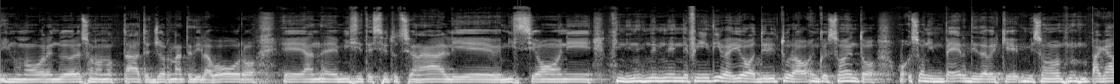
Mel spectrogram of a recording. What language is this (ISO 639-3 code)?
ita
